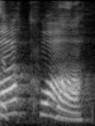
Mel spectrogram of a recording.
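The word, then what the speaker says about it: bagua: It's a bakwa. I'm glad you pronounced that. It's bakwa.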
